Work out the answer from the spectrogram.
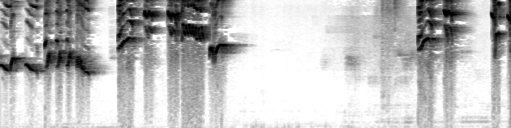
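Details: Lure call of an orange-headed thrush meant to set other birds singing ('ngeplong'): loud bursts of varied whistles and shrill, buzzy notes, a quiet gap of about two seconds, then more sharp high phrases.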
